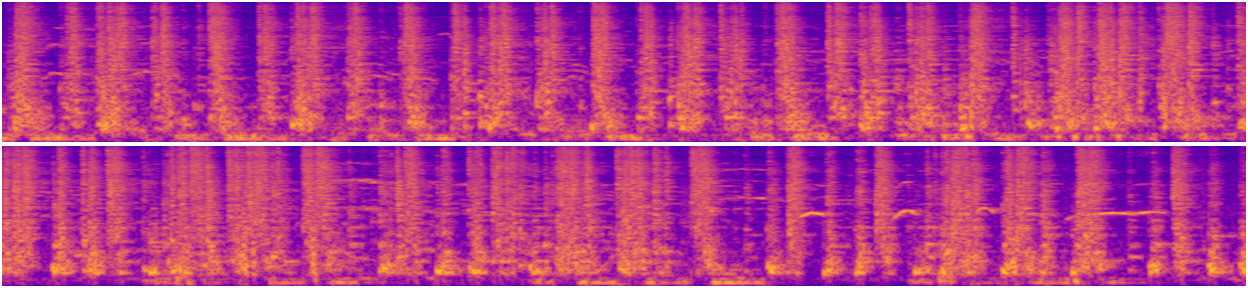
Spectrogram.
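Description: Loud, rapid drumming from a festival drum band, with steady, dense beats. A few short high tones come in near the end.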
